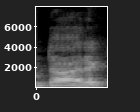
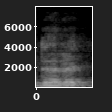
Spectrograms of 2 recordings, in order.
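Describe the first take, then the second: First: The word is drawn out and stretched. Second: The word is said short, not stretched. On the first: The speaker calls it wrong. "डायरेक्ट ना बोल करके" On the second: The speaker calls it right. "बहुत खींच कर नहीं"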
